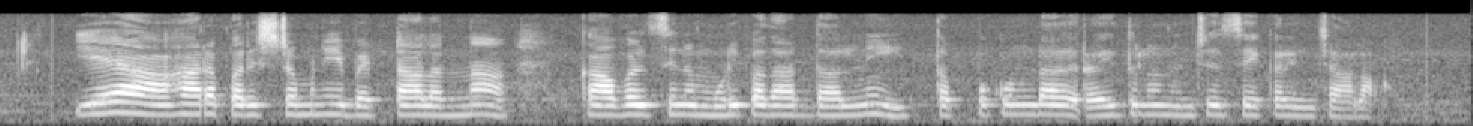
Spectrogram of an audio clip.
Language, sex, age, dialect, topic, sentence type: Telugu, female, 18-24, Central/Coastal, agriculture, statement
